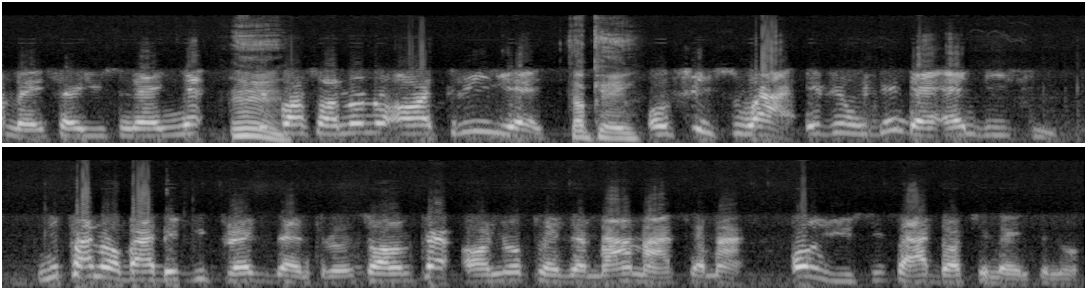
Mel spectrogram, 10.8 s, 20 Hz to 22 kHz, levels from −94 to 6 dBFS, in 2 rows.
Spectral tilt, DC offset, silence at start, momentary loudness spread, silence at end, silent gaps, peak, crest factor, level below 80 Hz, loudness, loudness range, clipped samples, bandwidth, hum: -4.5 dB/octave; under 0.1%; 0 s; 8 LU; 0.05 s; none; -8 dBFS; 16 dB; -58 dBFS; -24 LUFS; 2 LU; under 0.1%; 15.5 kHz; none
